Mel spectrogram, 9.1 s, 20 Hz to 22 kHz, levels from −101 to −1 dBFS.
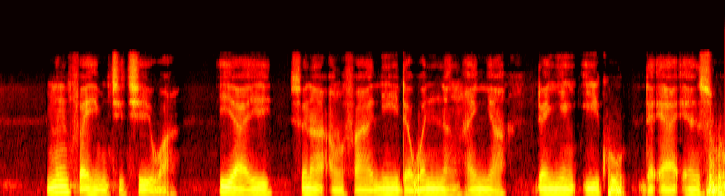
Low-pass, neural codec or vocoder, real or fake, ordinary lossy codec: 7.2 kHz; codec, 16 kHz, 4 kbps, FunCodec, trained on LibriTTS, 50 frames a second; fake; none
